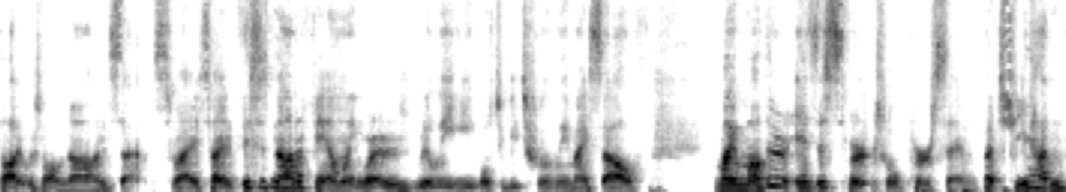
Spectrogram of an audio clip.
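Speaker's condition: Deafness with cochlear implants

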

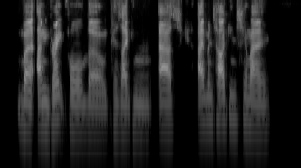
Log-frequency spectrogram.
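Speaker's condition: Cleft lip and palate; congenital

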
